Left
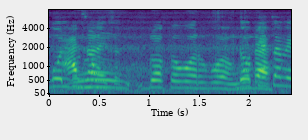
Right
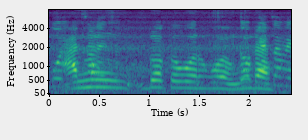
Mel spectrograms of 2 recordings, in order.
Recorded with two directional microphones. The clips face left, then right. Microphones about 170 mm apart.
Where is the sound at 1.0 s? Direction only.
10° left (ahead or behind).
